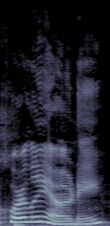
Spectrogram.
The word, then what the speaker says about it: Corleone: Michael Corleone or Patrick Bateman. – You know, there's you don't pronounce the E on that one, though.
